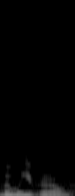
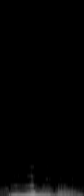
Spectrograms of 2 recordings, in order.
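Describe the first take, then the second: First: The name is said fully and clearly. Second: The name is said slurred and mumbled. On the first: The speaker calls it wrong. "It's not Louisville" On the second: The speaker calls it right. "like you got marbles in your mouth"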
